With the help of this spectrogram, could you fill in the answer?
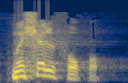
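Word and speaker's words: Michel Foucault: اسی لیے فرانس کا بہت بڑا مفکر تھا، 1926 میں پیدا ہوا، مشل فوکو، فرانسیسی میں ان کا نام ہے، ایسے ہی پڑھتے ہیں. ہم نے پوچھا تھا فرانس میں تو انہوں نے یہی تلفظ کیا،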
